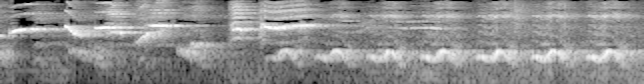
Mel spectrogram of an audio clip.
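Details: Black-throated laughingthrush in a cage for four months, singing high whistled slides that drop into a quick, repeated warbling phrase, roughly eight beats in under two seconds.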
